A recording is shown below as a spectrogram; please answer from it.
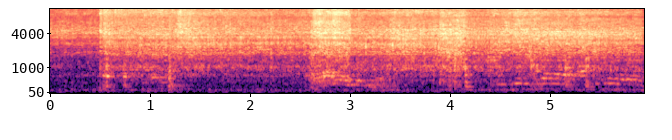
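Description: Cubes of paneer frying in butter in a pan give a continuous bright sizzle and hiss, swelling at moments as pieces are moved, close and fairly loud with no speech.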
